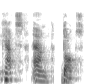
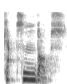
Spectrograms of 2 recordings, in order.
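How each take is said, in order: First: The word 'and' is pronounced in full. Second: The word 'and' is reduced to 'n'. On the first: The speaker calls it wrong. "you don't say cats and dogs" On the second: The speaker calls it right. "you say cats and dogs"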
